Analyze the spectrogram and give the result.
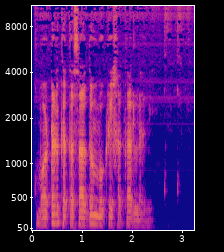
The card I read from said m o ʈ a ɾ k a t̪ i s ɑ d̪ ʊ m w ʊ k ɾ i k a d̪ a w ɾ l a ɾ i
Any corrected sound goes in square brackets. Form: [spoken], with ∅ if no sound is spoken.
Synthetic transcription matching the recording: m o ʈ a ɾ k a t̪ [a] s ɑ d̪ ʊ m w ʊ k [ɽ] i [x] a [t̪] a [∅] ɾ l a ɾ i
